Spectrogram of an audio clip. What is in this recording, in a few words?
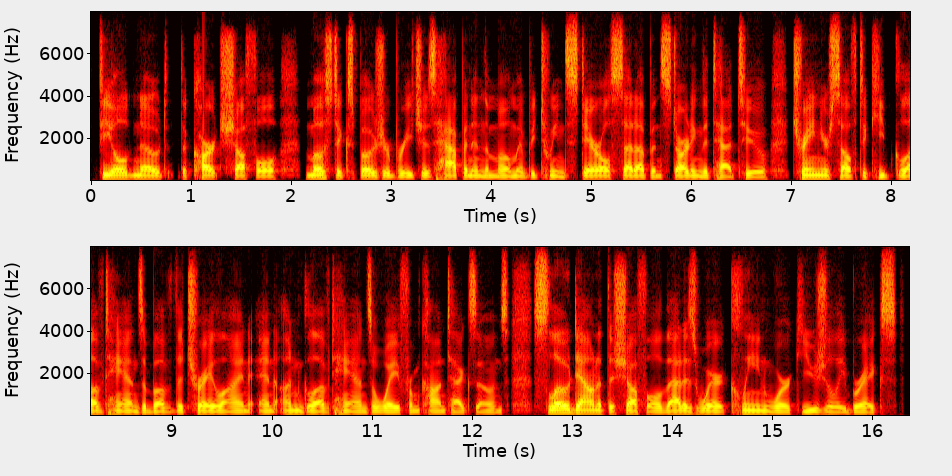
cart shuffle calm mentor; bloodborne pathogens; compliance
